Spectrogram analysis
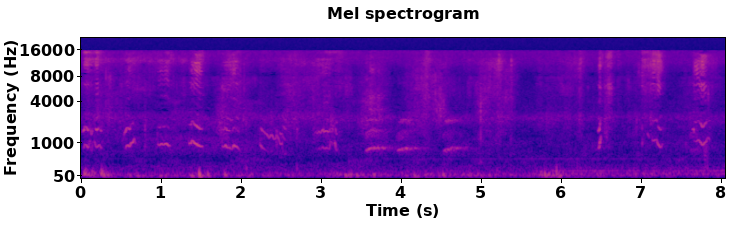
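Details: Seven-week-old Cavalier King Charles Spaniel puppies from one litter, uttering many short, high, squeaky whines and yips that rise and bend in pitch, overlapping irregularly over a constant low rumbling background.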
